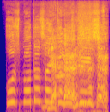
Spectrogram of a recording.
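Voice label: saying something funny manner; after these messages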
